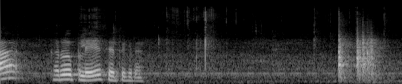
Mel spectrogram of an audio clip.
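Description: Vegetables drop into a metal pan with a clatter.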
